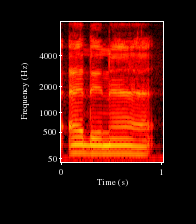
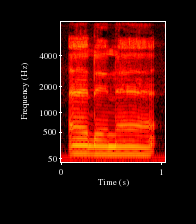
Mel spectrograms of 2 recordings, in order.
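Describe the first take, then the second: The two takes are said the same way.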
